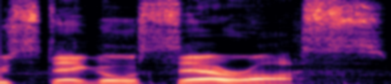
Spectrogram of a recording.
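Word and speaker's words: Stegoceras: very similar to stegoceros no that's not a mispronunciation of Stegosaurus so trodon was thought to be a dome-headed dinosaur similar to stegoceros hence the mixed naming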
